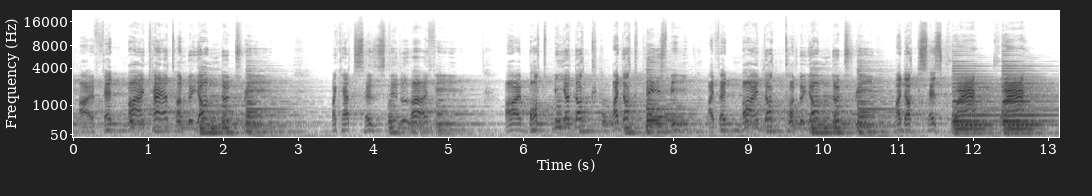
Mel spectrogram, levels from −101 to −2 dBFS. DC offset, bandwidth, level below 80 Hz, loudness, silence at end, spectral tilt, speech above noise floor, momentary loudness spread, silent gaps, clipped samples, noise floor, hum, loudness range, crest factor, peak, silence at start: under 0.1%; 15 kHz; -60 dBFS; -29 LUFS; 0 s; -5.5 dB/octave; 24 dB; 15 LU; none; under 0.1%; -55 dBFS; none; 8 LU; 24 dB; -8 dBFS; 0 s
